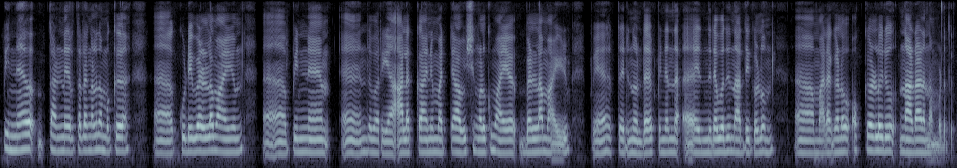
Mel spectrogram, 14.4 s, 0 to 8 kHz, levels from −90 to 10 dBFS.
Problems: none marked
